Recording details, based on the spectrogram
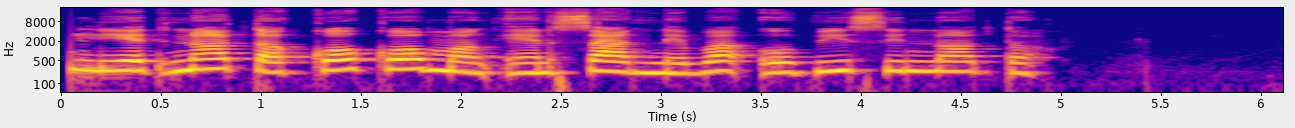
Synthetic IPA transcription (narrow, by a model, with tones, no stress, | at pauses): lɪe˨t̪nɔ˦tɔ˨ko˦ko˦mɔ˨ŋɛ˨nsa˦ŋnɛ˨ba˦o˨bi˦si˦nɔ˦tɔ˨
